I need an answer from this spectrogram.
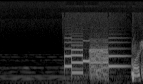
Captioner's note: beeping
